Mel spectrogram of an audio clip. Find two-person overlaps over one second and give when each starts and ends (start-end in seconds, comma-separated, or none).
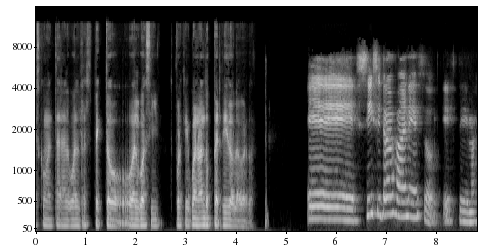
none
